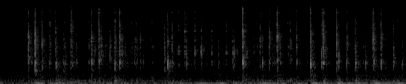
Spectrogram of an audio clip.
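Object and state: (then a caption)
Plastic computer keyboard being typed on. Both hands type on a black plastic Logitech full-size keyboard with long nails and fingertips, reaching toward the right-side keys at the end while the mouse sits untouched. A rapid, uneven stream of short, crisp clicks with a bright edge carries over a faint low hum, each keystroke dying away almost instantly.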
